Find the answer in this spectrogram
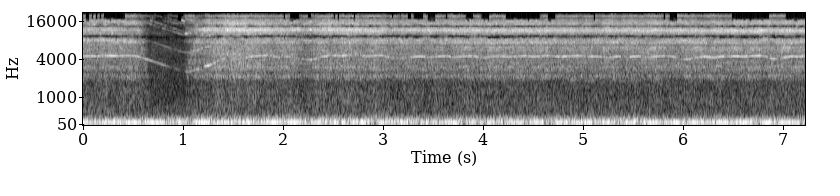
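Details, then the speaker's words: Continuous high-pitched dental drill whine over a low hum, pitch dipping briefly as the bur engages, using outward movements to widen a primary molar's cavity and remove overhangs during pulpotomy de-roofing. "So wherever you see the overhang, we make sure, again, we widen the cavity in those portions. Again, if you can observe, it's the outward movements."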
